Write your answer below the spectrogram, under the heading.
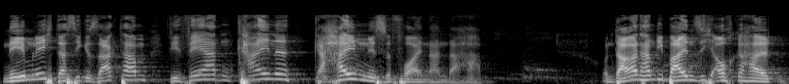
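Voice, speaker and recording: Man telling a children's story. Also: normal speed. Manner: lively, with hushed low asides.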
